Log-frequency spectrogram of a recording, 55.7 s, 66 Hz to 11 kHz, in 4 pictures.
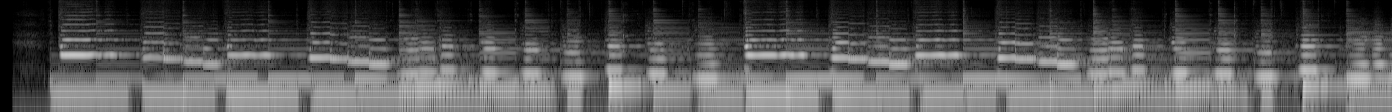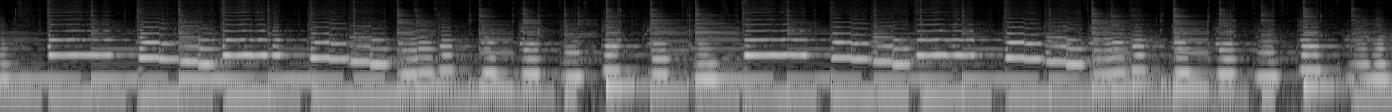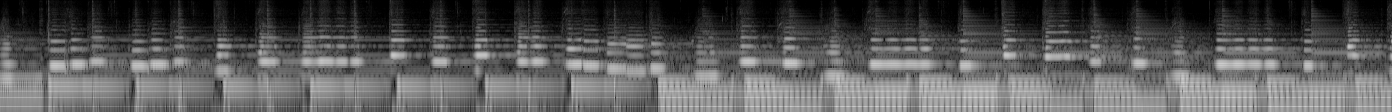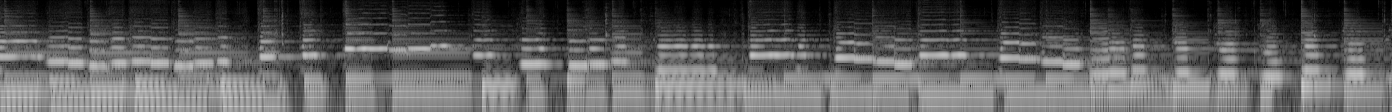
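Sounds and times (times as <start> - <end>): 
musette with flute: 0.4 - 55.6.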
